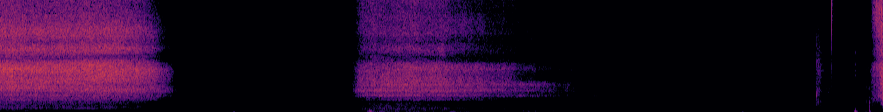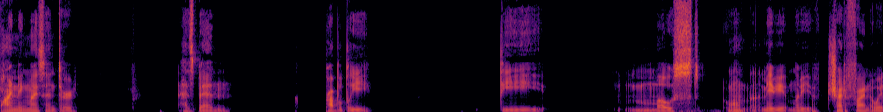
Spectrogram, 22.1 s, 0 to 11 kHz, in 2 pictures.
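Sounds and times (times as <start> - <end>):
slow deep breathing in and out: 0.0 - 2.2, 4.4 - 7.6
speech: 11.0 - 12.1, 13.3 - 14.0, 15.1 - 15.7, 17.3 - 17.9, 18.8 - 22.0.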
